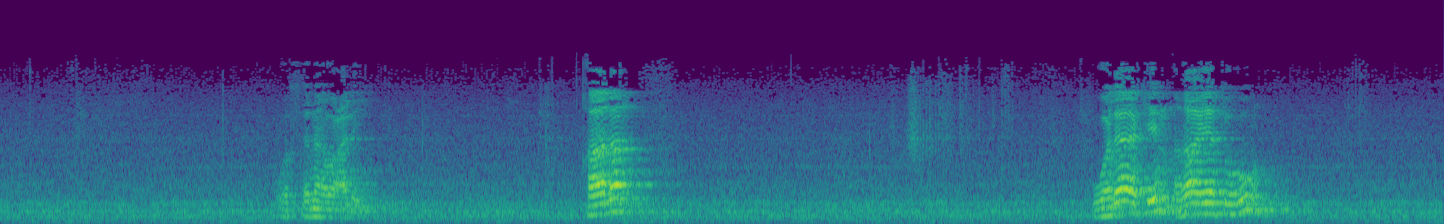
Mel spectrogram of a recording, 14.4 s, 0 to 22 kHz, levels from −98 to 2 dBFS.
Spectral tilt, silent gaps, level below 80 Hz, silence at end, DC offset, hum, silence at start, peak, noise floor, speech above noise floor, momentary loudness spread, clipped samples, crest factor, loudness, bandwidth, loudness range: -3.5 dB/octave; none; -54 dBFS; 0 s; under 0.1%; none; 0 s; -4 dBFS; -40 dBFS; 21 dB; 23 LU; under 0.1%; 22 dB; -21 LUFS; 7.4 kHz; 18 LU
